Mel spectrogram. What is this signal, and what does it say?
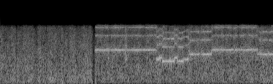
SSTV (slow-scan television), PD 290.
